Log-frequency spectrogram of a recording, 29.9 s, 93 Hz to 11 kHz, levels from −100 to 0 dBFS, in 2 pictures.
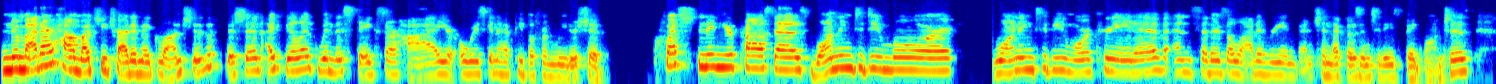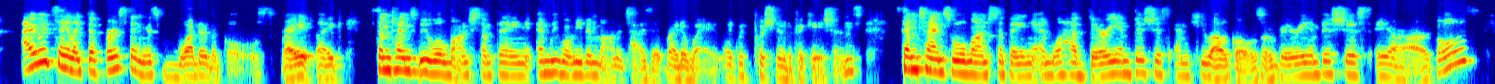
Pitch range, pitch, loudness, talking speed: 150-210 Hz, 175 Hz, -24 LUFS, 195 wpm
